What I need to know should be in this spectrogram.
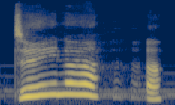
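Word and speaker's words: Daena: God, it's pronounced Dana.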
